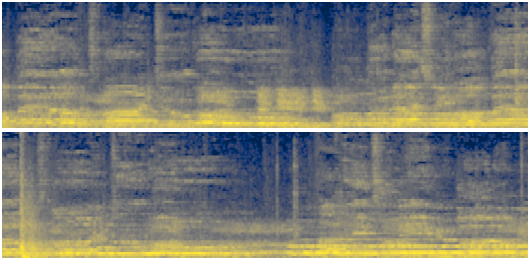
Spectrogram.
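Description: Mixed-voice high school choir singing a cappella in close harmony, with long held chords. A single sharp knock sounds once about seven seconds in.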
